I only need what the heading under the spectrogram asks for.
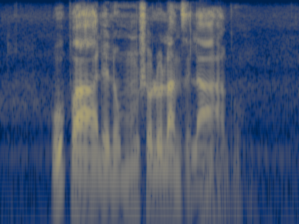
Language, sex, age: Swati, male, 25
